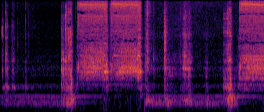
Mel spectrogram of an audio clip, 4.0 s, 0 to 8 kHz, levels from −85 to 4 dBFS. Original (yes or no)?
yes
